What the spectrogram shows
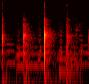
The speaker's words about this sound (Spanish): mire, voy a hacer un minuto y voy a aplaudir.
